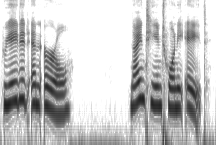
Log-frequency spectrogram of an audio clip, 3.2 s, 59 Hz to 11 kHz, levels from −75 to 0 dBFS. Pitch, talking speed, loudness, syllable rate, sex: 240 Hz, 110 wpm, -17 LUFS, 4.6 syllables/s, female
